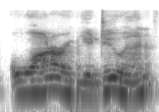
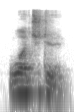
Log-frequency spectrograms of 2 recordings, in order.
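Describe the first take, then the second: First: Each word is said fully and separately. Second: The words are run together, dropping are. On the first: "the correct thing is to say" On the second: "They just put everything together"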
